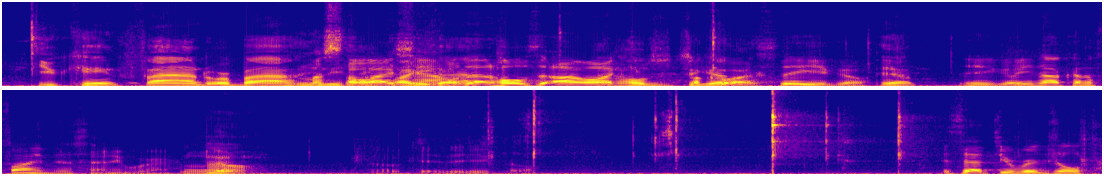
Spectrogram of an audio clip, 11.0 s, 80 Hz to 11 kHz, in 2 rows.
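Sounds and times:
metal tools clicking and clinking: 7.9 - 10.3.

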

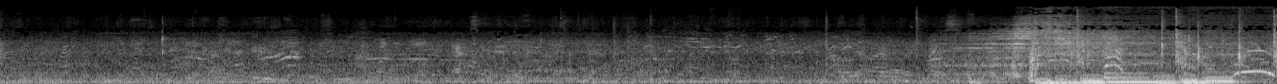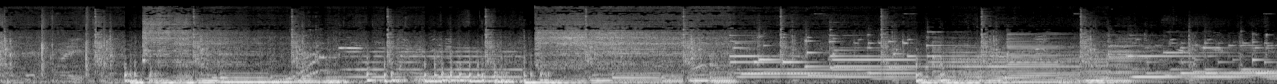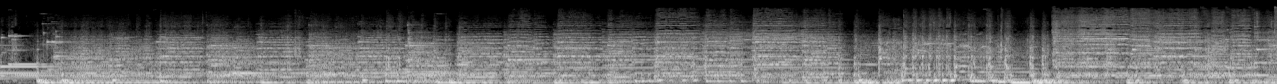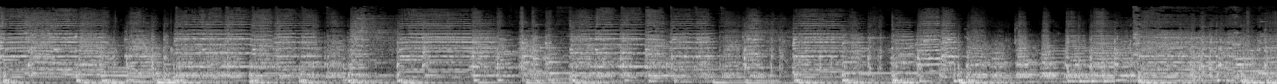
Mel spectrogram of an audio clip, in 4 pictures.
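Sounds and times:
drums: 9.2 - 51.0
marching band playing: 9.4 - 51.0
low brass chords: 9.8 - 12.4, 14.0 - 35.0, 35.8 - 51.0
mallet percussion: 9.8 - 12.6, 13.7 - 51.0.

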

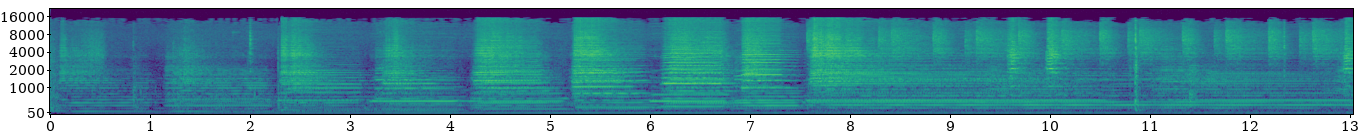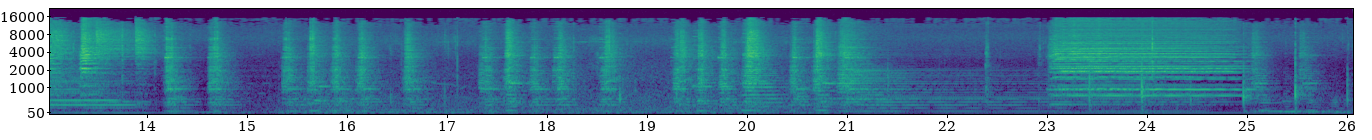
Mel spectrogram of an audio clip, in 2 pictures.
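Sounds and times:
orchestral music with brass: 0.0 - 26.0.

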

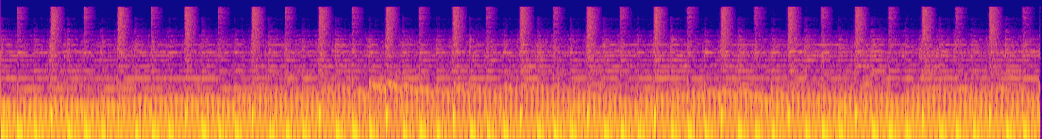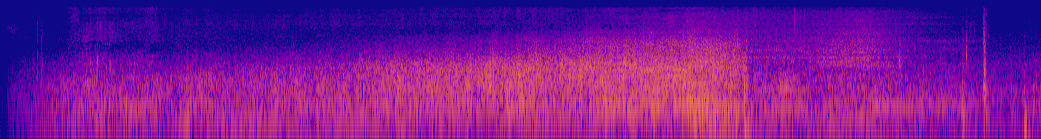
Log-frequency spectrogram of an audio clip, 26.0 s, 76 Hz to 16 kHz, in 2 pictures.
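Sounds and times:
car engine and tyres on snow: 12.4 - 26.0.

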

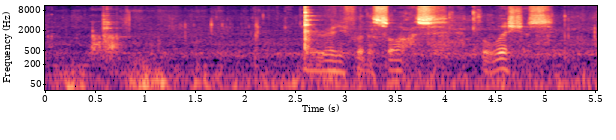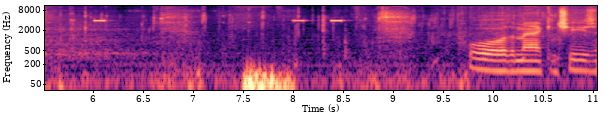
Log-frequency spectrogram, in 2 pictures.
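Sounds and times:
induction burner beeps: 5.8 - 6.5, 8.0 - 8.6.

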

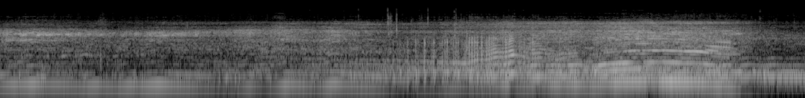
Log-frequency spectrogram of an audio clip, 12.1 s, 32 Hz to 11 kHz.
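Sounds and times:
snowmobile engine running: 0.0 - 11.3.

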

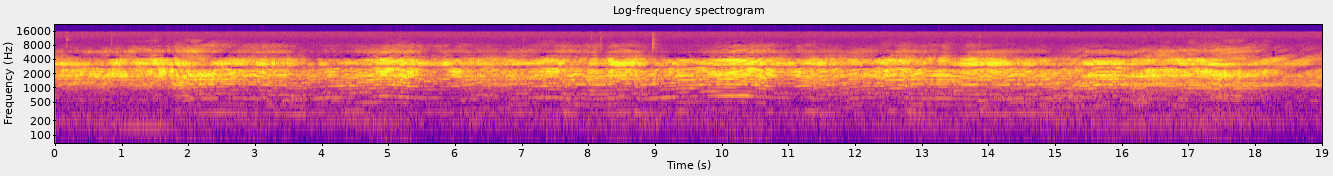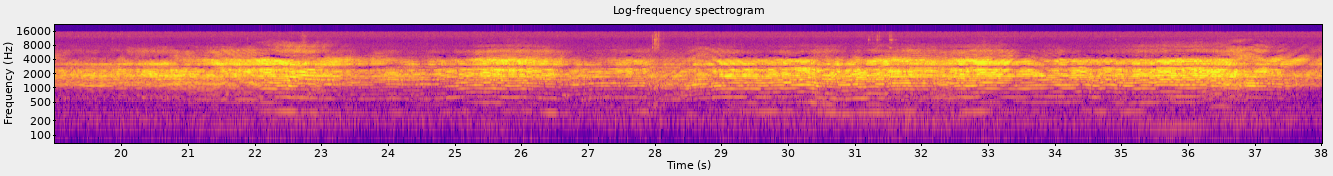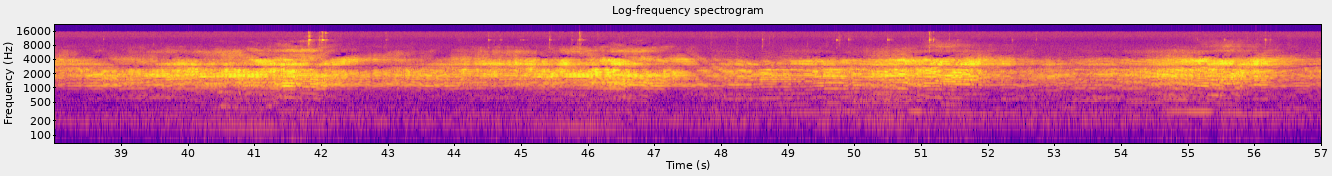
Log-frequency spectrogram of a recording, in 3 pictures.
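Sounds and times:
model airplane engine whine: 0.0 - 57.0.

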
